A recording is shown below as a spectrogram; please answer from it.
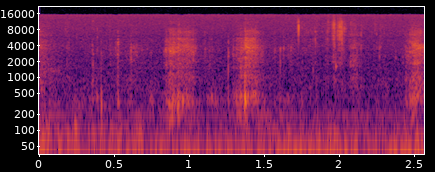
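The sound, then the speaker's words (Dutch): Someone bites off a corner of a piece of food, producing faint crunching bites and soft chewing in a few quiet bursts over low background noise. “Dus wat ik ga doen is, ik neem een hoek, ik bijt ervan.”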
